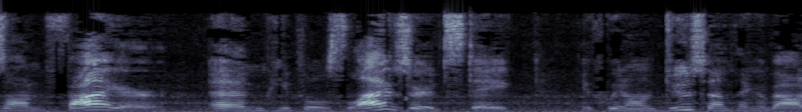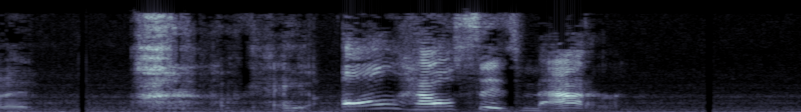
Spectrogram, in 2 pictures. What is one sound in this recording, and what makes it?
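A young woman talks with animation, close by.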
